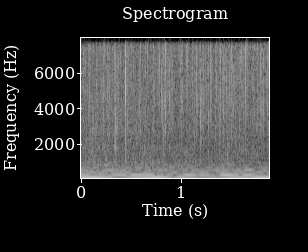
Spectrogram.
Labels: {"label": "biophony, midshipman", "recorder": "SoundTrap 500"}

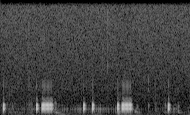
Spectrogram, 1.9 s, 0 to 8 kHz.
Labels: {"label": "biophony, knock croak", "recorder": "SoundTrap 300"}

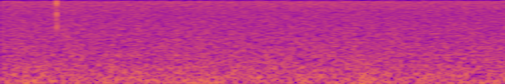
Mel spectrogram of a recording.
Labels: {"label": "ambient", "recorder": "HydroMoth"}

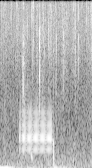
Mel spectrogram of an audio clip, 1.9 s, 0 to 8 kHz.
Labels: {"label": "biophony, croak", "recorder": "SoundTrap 500"}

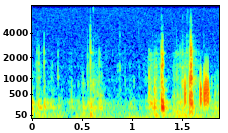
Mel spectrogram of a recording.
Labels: {"label": "biophony, knock croak", "recorder": "SoundTrap 300"}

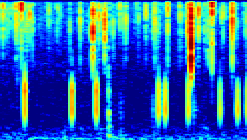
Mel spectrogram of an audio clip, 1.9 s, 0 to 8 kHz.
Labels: {"label": "biophony, knock croak", "recorder": "SoundTrap 300"}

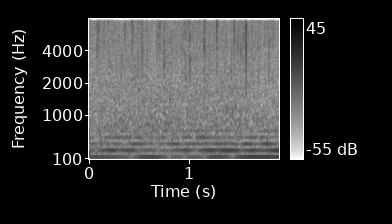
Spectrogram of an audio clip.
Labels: {"label": "biophony, midshipman", "recorder": "SoundTrap 500"}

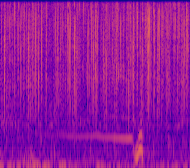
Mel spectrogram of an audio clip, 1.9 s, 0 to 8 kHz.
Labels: {"label": "biophony, cascading saw", "recorder": "SoundTrap 600 or HydroMoth"}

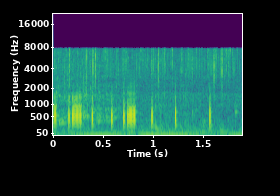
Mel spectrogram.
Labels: {"label": "biophony, knock croak", "recorder": "SoundTrap 300"}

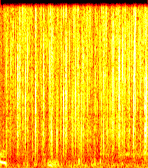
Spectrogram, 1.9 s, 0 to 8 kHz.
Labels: {"label": "biophony, cascading saw", "recorder": "SoundTrap 600 or HydroMoth"}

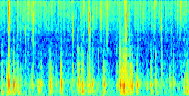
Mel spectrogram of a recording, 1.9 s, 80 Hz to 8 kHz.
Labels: {"label": "biophony, sea urchins (Echinidae)", "recorder": "SoundTrap 600 or HydroMoth"}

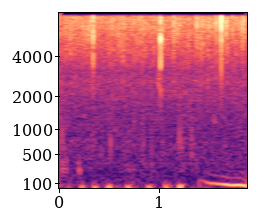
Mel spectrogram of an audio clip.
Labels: {"label": "biophony", "recorder": "SoundTrap 300"}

